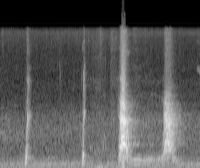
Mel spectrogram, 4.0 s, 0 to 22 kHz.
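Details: Misty, a 7-month-old dachshund, beagle and terrier mix puppy, playing in a backyard: two short sharp yips followed by two louder, fuller barks about a second apart, with a low hum underneath.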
